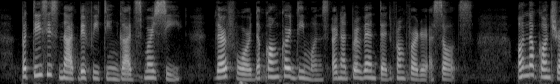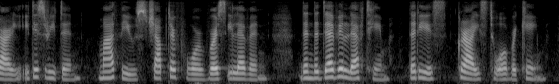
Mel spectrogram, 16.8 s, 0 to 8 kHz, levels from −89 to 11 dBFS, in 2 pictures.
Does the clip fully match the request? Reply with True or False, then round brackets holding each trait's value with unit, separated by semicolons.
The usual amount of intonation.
True (4.4 semitones)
